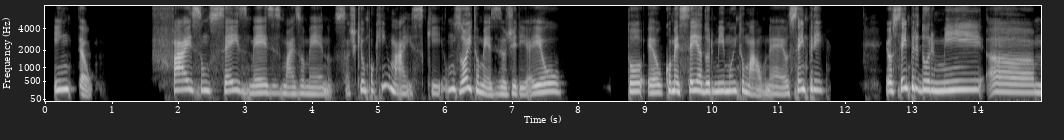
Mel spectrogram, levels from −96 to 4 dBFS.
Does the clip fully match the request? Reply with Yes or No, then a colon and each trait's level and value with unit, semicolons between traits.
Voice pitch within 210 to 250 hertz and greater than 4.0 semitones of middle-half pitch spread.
Yes: high, 225 Hz; average, 5.0 semitones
